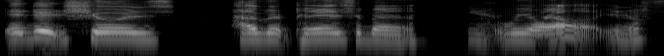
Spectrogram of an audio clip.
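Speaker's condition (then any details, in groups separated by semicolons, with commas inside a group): Cerebral palsy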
